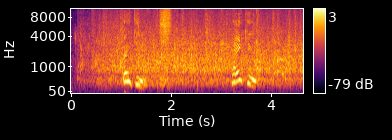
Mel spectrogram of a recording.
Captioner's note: audience applauds; sniffs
